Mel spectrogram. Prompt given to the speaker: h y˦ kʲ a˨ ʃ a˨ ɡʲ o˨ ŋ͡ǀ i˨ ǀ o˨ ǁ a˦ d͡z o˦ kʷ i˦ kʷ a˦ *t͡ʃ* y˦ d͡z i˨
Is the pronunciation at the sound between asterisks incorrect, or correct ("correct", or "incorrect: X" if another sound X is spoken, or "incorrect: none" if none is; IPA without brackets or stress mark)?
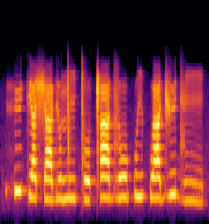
incorrect: d͡ʒ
